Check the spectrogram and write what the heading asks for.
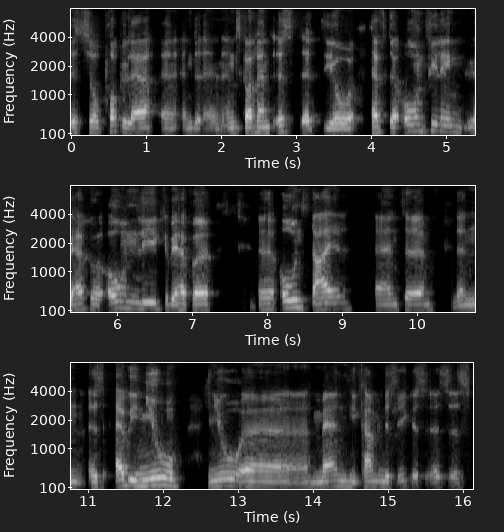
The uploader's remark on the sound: we caught up over Zoom to talk it all through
